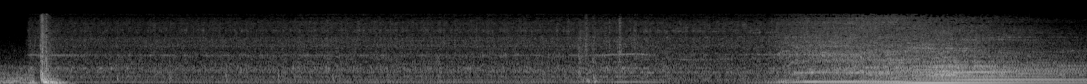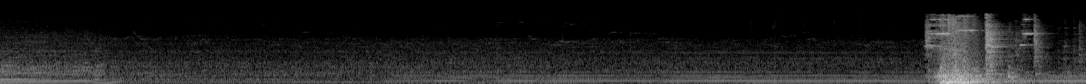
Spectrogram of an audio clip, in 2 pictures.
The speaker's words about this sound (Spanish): Los chicos van en coche hasta sus casas.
